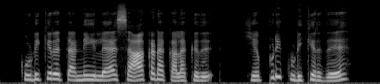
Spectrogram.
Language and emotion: Tamil, disgusted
